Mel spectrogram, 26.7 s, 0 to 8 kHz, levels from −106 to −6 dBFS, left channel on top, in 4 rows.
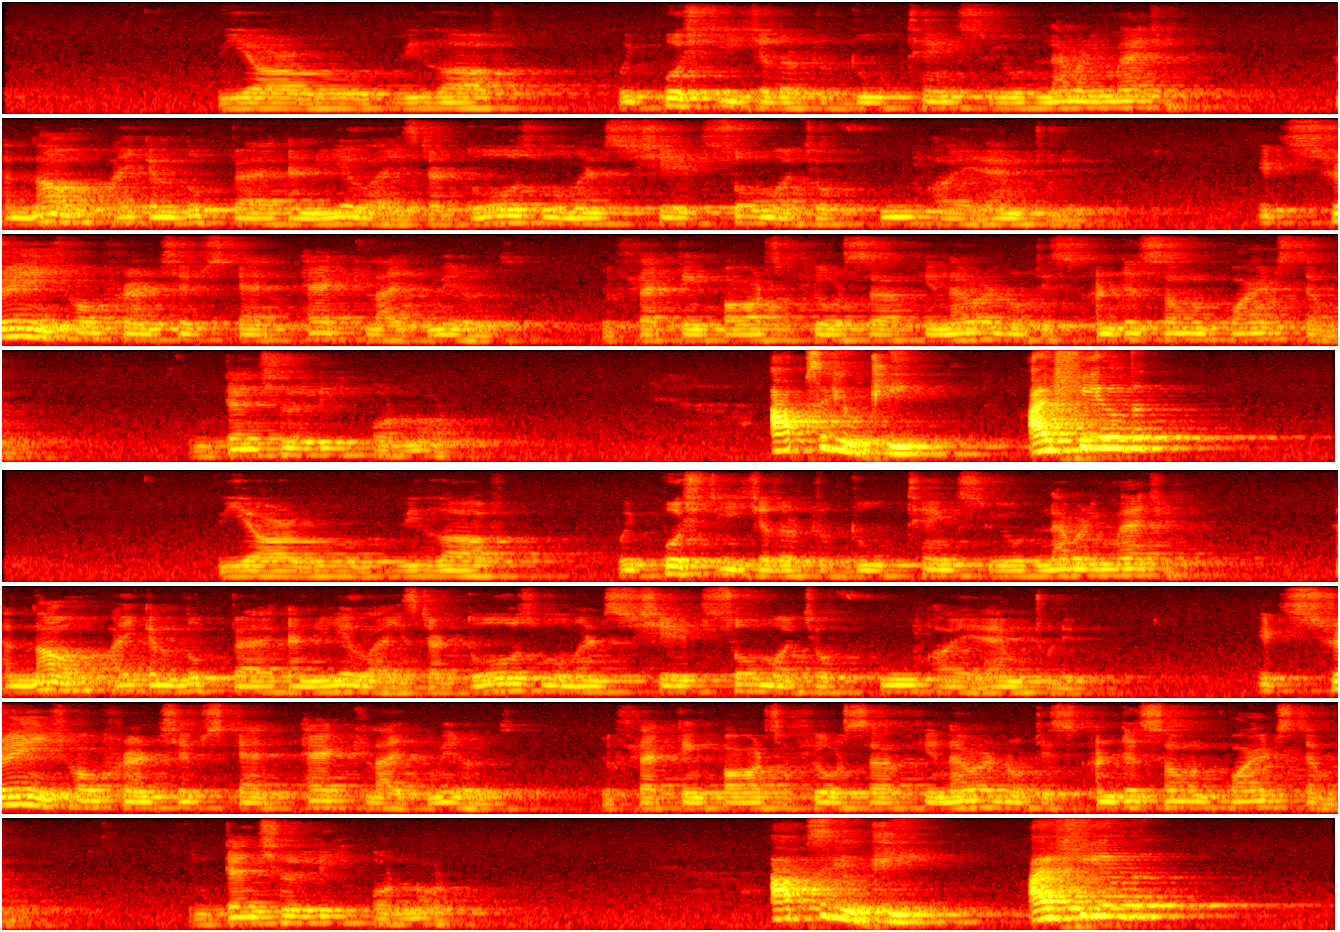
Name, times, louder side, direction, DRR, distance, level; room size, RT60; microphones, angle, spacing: voice 1, 1.1-2.5 3.1-5.9 6.7-12.1 13.0-15.9 16.4-20.2 21.0-22.3, right 1 dB, 20° right, 4 dB, 1.0 m, -37 dB
voice 2, 23.9-24.6 25.2-25.8, left 3 dB, 75° left, 4 dB, 1.6 m, -24 dB
16.5 x 6.9 x 5.3 m, 1.3 s
head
